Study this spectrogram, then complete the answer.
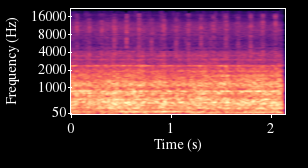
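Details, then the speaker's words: Consul Floral 7 kg washing machine on spin cycle: loud, steady rumbling roar from worn drum bearings, contaminated by water leaking past the seal; needs seal and bearing replacement. "agora o som que a máquina está produzindo essa máquina tá é como ela é seletor você pode girando chegou num ponto dela ela vai iniciar esse som em si é rolamento"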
